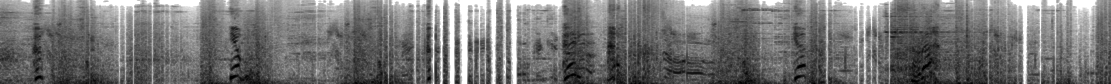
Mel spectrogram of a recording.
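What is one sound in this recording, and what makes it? A sword swings and slashes with sharp whooshes and impacts.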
